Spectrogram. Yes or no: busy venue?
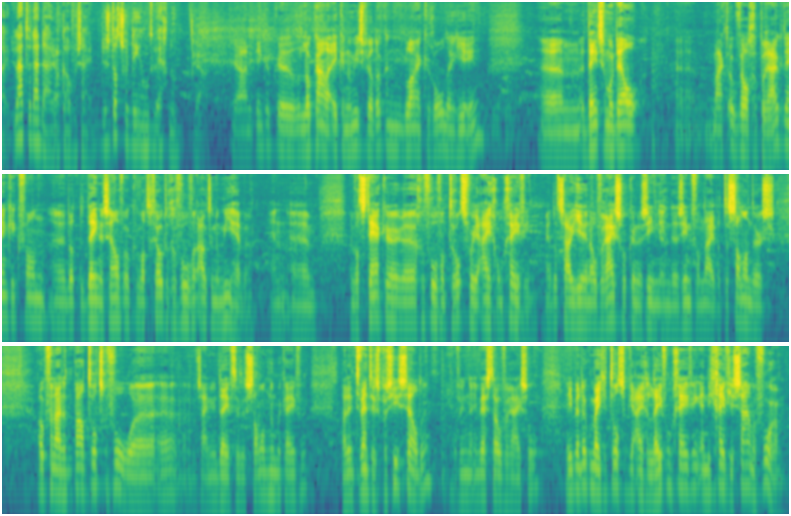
yes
